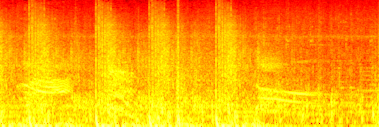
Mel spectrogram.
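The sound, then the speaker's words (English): A rapid series of sharp gunshots cracks out in irregular bursts, loud and dense, with overlapping reports and brief whistling tones in between, like a chaotic exchange of gunfire. “They're bound to have heard those shots back in camp.”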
